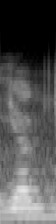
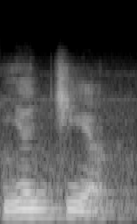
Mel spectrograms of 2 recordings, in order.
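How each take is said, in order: First: The middle consonant is a g sound. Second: The middle consonant is a j sound. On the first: The speaker calls it wrong. "যেটাকে আমরা যজ্ঞ বলি" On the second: The speaker calls it right. "সেটাকে এখানে বলতে হবে যজ্ঞিয়া"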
